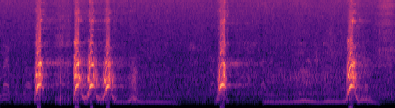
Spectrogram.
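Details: Cocker Spaniel dog barking in short bursts, a single bark then a rapid run of three, with two more well spaced later; a low droning whine fills the pauses between barks.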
